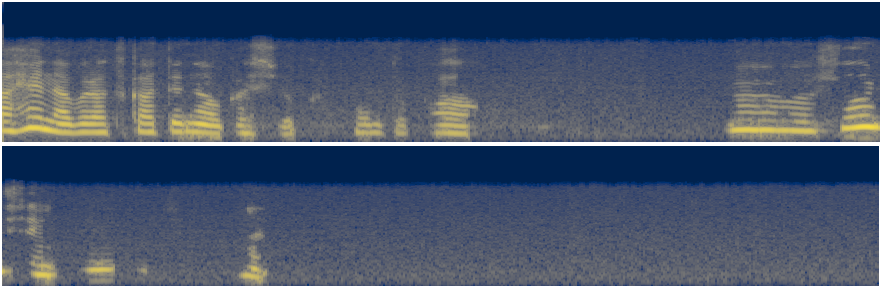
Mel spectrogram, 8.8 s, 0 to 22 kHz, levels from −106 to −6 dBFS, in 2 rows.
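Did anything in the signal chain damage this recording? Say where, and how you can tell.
Yes. Speech suppressed in double talk appears at 1.12–1.85, 2.09–2.55, 3.59–3.66, 4.18–4.26, 4.48–5.2 and 5.54–5.75 s. The voice dips in level by anything from a slight amount to about 25 dB, deepest around 4.5–5.2 s. This happens in the call processing stage. The likely cause is the echo canceller meeting both sides talking at once. It couldn't tell the near voice from loudspeaker echo, so it turned the whole signal down.

The other side's voice leaking through is heard faintly at 1.29–1.33 s, about 40 dB under the speech, and again at 4.31–4.46 s, about 30 dB under. These are brief scraps of a second voice sitting behind the talker. They also belong to the call processing stage. The echo canceller most likely left residual loudspeaker pickup in the microphone signal, and the leaks fall inside or right beside the same busy stretches where the suppression dips occur.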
